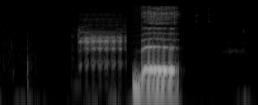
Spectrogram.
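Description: A cat meows loudly up close.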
